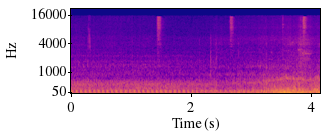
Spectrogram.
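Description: Motorcycle engine running with a steady low pulsing beat, growing louder about three seconds in as it picks up revs.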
